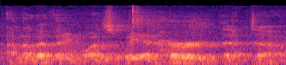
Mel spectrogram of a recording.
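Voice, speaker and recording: A man's voice: fairly low pitch, fairly even intonation, measured pace. A man explaining his script casually as a writer on a panel. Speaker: screenwriter. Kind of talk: panel question-and-answer, casual. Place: indoor room at a table read event. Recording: distant, very echoey, noisy room.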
